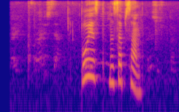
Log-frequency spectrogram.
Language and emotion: Russian, positive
